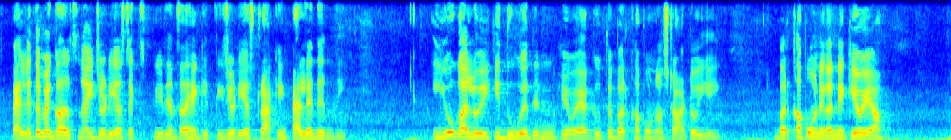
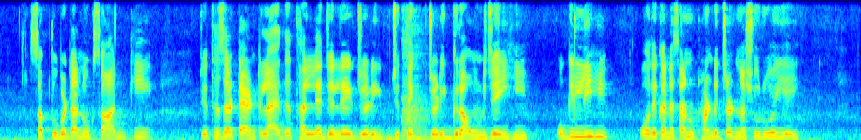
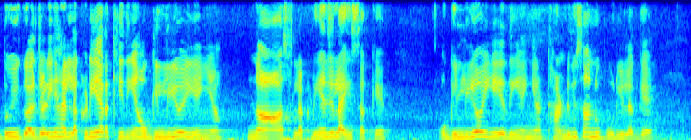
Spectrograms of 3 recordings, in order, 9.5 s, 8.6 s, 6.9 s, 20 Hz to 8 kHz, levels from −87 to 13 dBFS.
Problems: echo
